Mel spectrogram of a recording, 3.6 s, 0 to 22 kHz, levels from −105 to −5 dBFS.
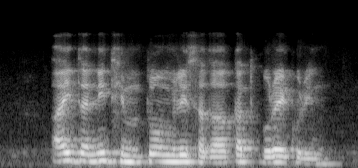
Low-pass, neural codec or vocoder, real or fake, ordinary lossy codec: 7.2 kHz; none; real; Opus, 32 kbps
